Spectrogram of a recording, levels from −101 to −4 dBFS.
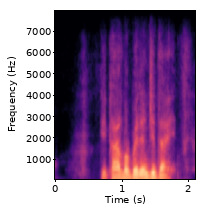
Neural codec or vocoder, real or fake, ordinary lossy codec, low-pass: codec, 16 kHz in and 24 kHz out, 0.6 kbps, FocalCodec, streaming, 2048 codes; fake; Opus, 24 kbps; 7.2 kHz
